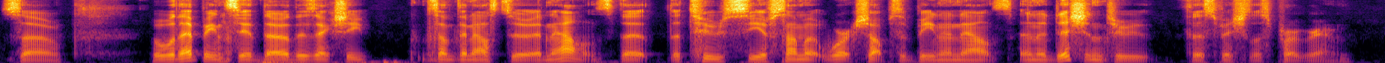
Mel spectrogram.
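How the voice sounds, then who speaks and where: A man with a very deep, low pitch talks at a fairly quick pace with ordinary pitch variation. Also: dry, close sound with no echo. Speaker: podcast co-host. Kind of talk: casual news podcast chat.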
